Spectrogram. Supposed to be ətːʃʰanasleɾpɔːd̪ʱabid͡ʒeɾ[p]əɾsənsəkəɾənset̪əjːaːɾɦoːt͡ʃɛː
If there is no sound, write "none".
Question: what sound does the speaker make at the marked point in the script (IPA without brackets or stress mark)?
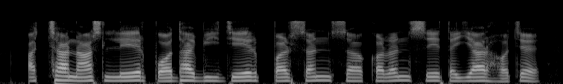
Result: p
